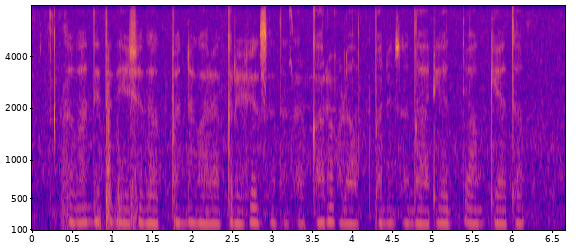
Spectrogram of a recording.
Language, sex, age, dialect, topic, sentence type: Kannada, female, 18-24, Dharwad Kannada, banking, statement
